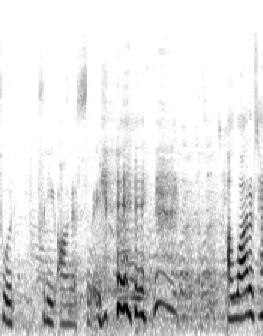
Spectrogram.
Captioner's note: laughs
